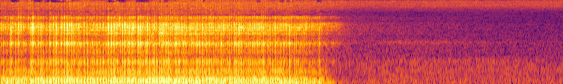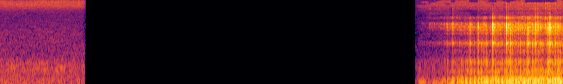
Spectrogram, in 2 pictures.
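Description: A person snores in bed, one loud rasping breath followed by a quieter trailing exhale, a silent pause, then another snore beginning.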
